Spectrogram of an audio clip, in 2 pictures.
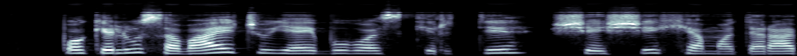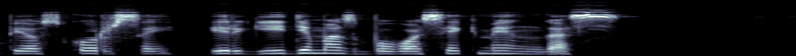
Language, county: Lithuanian, Alytus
